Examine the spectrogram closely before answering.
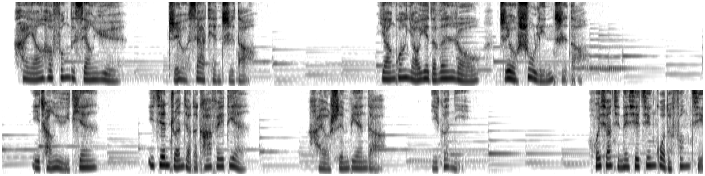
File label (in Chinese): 旁白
